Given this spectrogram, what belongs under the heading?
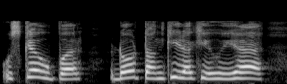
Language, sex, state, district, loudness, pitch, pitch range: Hindi, female, Jharkhand, Palamu, -14 LUFS, 275 Hz, 260-295 Hz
